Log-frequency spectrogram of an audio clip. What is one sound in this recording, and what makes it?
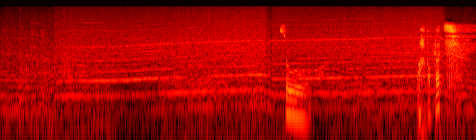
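A racing car engine accelerates at full throttle, its pitch climbing.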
